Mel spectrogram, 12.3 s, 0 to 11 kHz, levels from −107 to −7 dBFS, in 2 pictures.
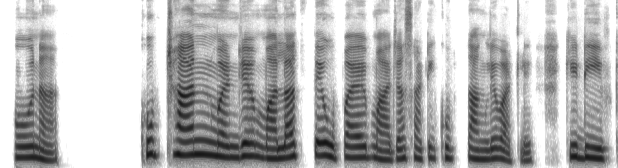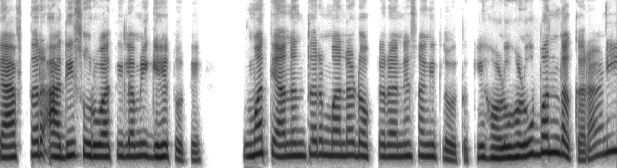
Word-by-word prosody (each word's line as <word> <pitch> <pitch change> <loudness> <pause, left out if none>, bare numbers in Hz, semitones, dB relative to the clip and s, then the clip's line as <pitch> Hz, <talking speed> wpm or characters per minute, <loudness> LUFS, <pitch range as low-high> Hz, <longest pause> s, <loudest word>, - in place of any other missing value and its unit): हो 215 0 0
ना, 175 -7 -1 0.9
खूप 275 -2 -1
छान. 270 -1 +5 0.2
म्हणजे 230 +1 +3
मलाच 210 0 +2 0.2
ते 255 - +3
उपाय 215 -3 +1
माझ्यासाठी 190 +2 -4
खूप 205 -2 -5 0.2
चांगले 185 -1 -1
वाटले 155 -5 -5 0.4
की 230 - 0
डिकॅफ 215 +2 +1
तर 265 +1 +1 0.2
आधी 235 +3 +2
सुरुवातीला 235 -2 +1
मी 240 +1 0
घेत 230 +1 +2
होते. 160 -2 -7 0.5
मग 270 +4 +3
त्यानंतर 245 +2 -1
मला 255 0 0
डॉक्टरांनी 230 -1 -2
सांगितलं 235 -6 -4
होतं 155 -2 -6
की 220 - -2
हळू-हळू 215 +4 +4
बंद 310 -2 +4
करा 165 +3 -5
आणि 295 +8 -1
230 Hz, 150 wpm, -23 LUFS, 200-245 Hz, 0.9 s, छान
